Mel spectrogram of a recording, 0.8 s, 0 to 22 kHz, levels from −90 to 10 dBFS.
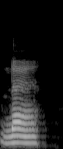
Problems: none marked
